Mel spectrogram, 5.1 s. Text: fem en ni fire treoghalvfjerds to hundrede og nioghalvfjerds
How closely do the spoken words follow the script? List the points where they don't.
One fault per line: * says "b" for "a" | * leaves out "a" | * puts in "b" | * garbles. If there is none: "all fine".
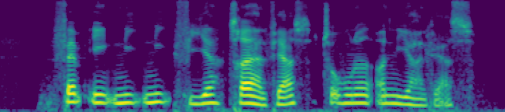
* puts in "ni"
